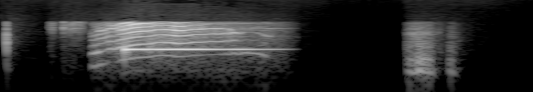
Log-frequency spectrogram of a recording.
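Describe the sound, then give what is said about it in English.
A single drawn-out cat meow, clear, followed by a short pause and two brief, softer chirping sounds. No one speaks. “I hear a cat.”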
